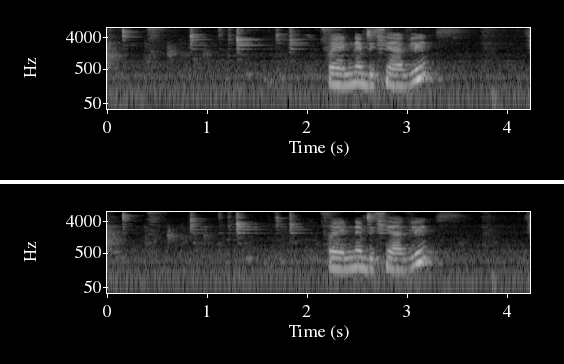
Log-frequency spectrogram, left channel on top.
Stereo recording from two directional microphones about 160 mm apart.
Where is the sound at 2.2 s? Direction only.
35° left (ahead or behind).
